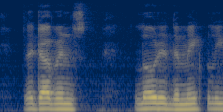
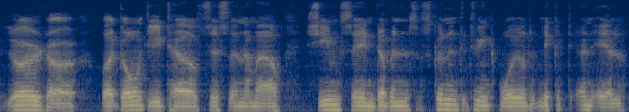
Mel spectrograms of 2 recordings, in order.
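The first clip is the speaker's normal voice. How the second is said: slow, low rustic mole voice; mole babe; 3 semitones lower, slower than usual. A narrator's reading. Mole babe plotting with the abbot, slow deep mole voice. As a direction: drawl it low as a little country mole.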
